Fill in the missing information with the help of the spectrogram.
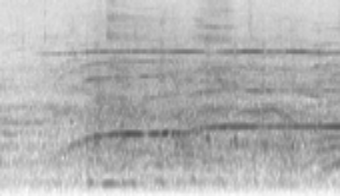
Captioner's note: laughter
